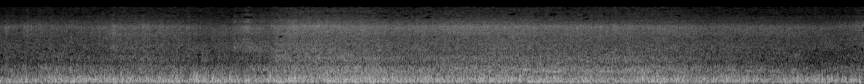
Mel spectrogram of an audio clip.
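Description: Small surf breaking and washing in the shallows around people wading, a steady rushing wash with no pauses. Wind buffets the microphone underneath.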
